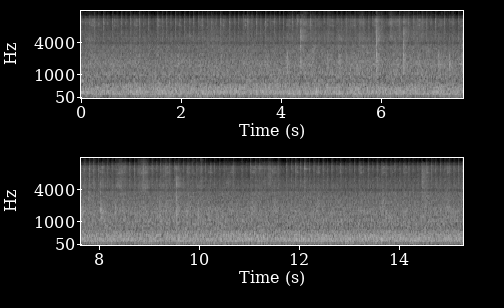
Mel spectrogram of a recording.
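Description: Chalk writing on a blackboard, heard as a few faint taps through the middle, over a steady hiss of room noise that is the loudest thing throughout.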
